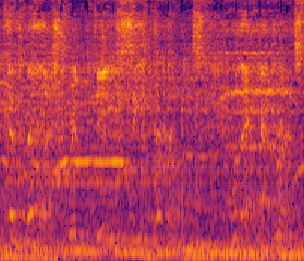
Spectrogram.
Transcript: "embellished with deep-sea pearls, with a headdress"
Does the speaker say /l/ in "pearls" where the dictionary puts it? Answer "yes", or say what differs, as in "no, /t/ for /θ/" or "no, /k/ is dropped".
no, /l/ is dropped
